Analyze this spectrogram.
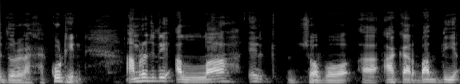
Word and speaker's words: আল্লাহ: দেখুন এটা ঠিক যে আরবি উচ্চারণের যে রীতি সে রীতি অনুপাতে আল্লাহ এ শব্দটার আগে যখন জবর বা পেশ থাকবে তখন সেটা একটু মোটা হবে মুখটা হালকা গোল হয়ে আসবে আর না হলে সেটা হবে সাধারণ স্বাভাবিক যেটাকে বারিক বলা হয় এখানে পোড় আর বারিক বলতে দুইটা আপনার আছে অর্থাৎ একটু মোটা হবে একটু চিকন করে হবে উচ্চারণটা র ক্ষেত্রে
